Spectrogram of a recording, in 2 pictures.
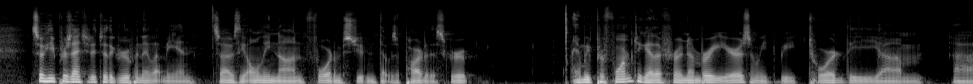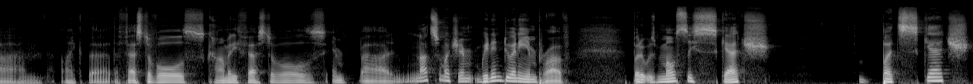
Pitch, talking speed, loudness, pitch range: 95 Hz, 205 wpm, -22 LUFS, 80-110 Hz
